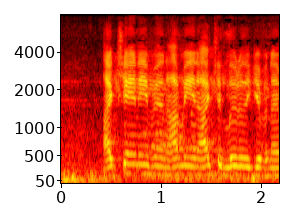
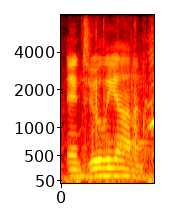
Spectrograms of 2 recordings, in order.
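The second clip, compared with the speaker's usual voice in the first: ordinary talk, nothing marked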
